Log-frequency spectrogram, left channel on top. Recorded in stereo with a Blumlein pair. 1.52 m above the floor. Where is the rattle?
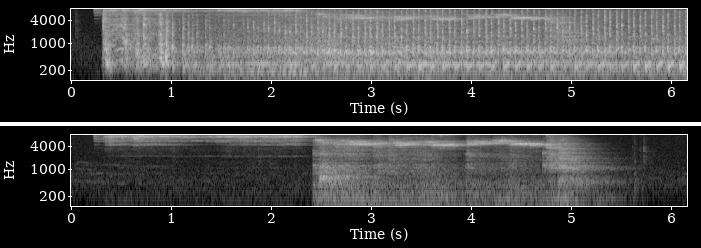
15° right, 1.9 m.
